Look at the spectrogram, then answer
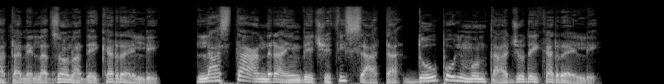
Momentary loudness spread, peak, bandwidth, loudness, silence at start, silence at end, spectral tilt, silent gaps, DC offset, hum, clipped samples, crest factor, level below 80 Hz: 7 LU; -6 dBFS; 16 kHz; -18 LUFS; 0 s; 0.7 s; -5.5 dB/octave; 1.62-1.96 s; under 0.1%; none; under 0.1%; 12 dB; -38 dBFS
